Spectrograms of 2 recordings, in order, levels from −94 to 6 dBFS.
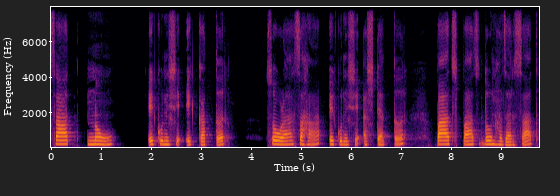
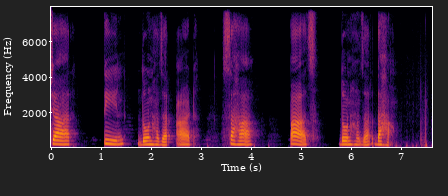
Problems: background sounds at intervals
